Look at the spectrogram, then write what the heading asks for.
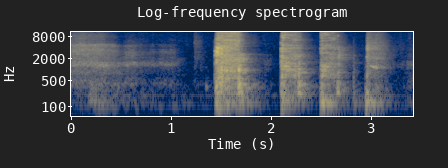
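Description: A burst of four harsh coughs in a row, the first loudest and the rest coming in quick, uneven succession, following a faint fading tone with no talking over them.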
